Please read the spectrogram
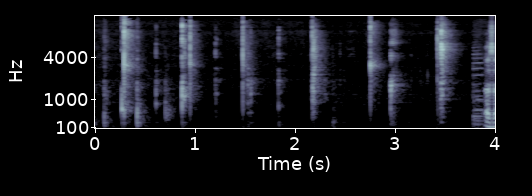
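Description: A run of sharp, quiet clicks, irregularly spaced at about three a second, made by a person in a small room.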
